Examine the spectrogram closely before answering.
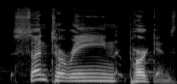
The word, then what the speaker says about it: Suntarine Perkins: Suntarine Perkins. Did I pronounce Yeah, that correctly?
